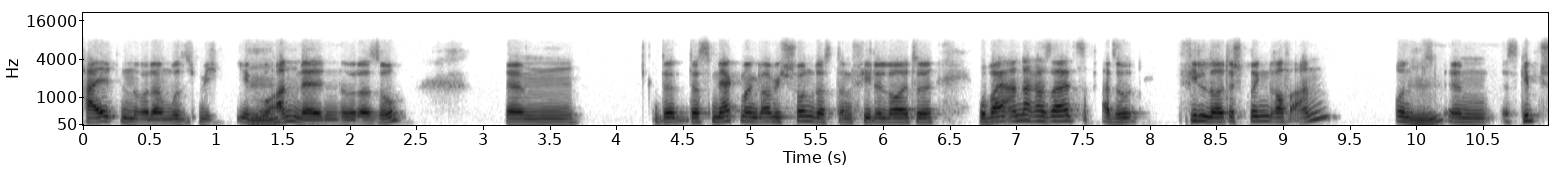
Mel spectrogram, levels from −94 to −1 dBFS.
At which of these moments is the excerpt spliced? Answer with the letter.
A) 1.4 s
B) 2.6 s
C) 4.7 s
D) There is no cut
D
